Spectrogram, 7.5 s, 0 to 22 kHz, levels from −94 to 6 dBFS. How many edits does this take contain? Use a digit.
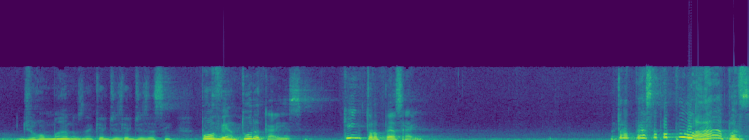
4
